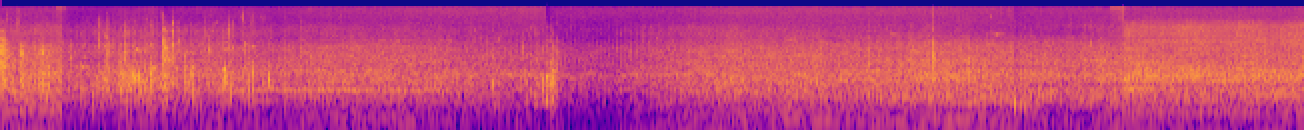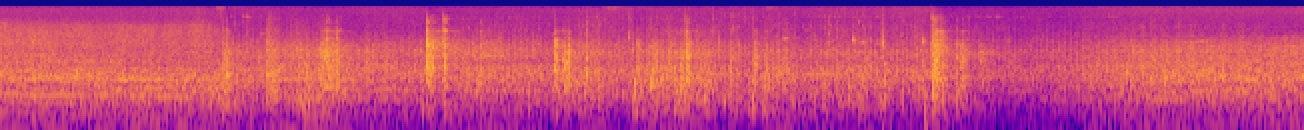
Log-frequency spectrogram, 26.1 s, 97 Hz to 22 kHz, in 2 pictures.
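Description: Hidromek HMK 102B backhoe loader's diesel engine running under load, its pitch shifting as the front bucket works. In the second half come a series of sharp knocks and clatters of rock striking the steel bucket and tumbling out, the loudest near the end.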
